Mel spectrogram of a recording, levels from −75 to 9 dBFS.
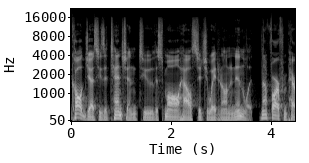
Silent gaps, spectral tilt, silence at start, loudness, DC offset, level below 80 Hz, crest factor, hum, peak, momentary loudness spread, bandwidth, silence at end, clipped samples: none; -4.5 dB/octave; 0 s; -18 LUFS; under 0.1%; -30 dBFS; 16 dB; none; 0 dBFS; 7 LU; 17 kHz; 0 s; under 0.1%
